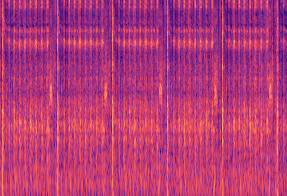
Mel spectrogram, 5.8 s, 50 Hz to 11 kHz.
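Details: Half-scale Domestic side-shaft hit-and-miss model engine, 9-inch flywheels, make-brake ignition, gravity-fed fuel, set to run fairly slow in cold weather; slow sharp bang about once a second with light ticking, even and healthy.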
